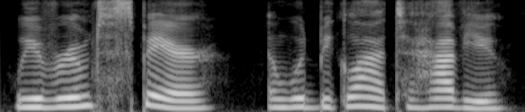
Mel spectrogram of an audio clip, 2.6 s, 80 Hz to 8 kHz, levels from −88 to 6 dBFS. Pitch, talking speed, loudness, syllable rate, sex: 215 Hz, 275 wpm, -17 LUFS, 5.7 syllables/s, female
